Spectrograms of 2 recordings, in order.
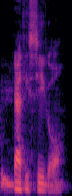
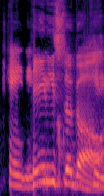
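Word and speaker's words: Katey Sagal: Kathy Siegel. I think. Yeah. Oh, Katie Seagal. Katie Seagal. I was right with half of the letters.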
